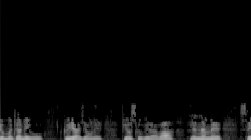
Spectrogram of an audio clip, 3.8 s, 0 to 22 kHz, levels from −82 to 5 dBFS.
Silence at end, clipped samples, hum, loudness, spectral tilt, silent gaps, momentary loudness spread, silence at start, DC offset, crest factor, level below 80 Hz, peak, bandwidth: 0 s; under 0.1%; none; -32 LUFS; -7 dB/octave; none; 11 LU; 0 s; under 0.1%; 18 dB; -70 dBFS; -14 dBFS; 5.8 kHz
